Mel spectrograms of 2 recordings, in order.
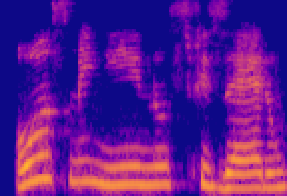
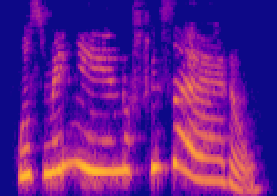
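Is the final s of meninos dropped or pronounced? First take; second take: pronounced; dropped. First: The final s of meninos is pronounced carefully. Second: The final s of meninos is dropped. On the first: The speaker is monitoring their speech on camera. "me monitorava mais, tinha a câmera na minha frente" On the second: This is relaxed everyday speech. "No dia a dia"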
